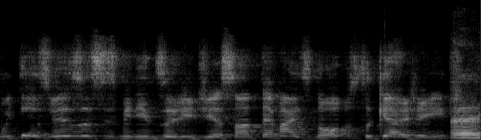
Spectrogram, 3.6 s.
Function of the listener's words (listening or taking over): taking over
